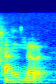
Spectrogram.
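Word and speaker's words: 成语: Zhengyu. It's close. Changyu. Changyu. Yeah.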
